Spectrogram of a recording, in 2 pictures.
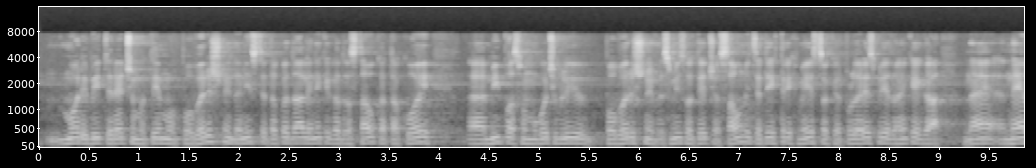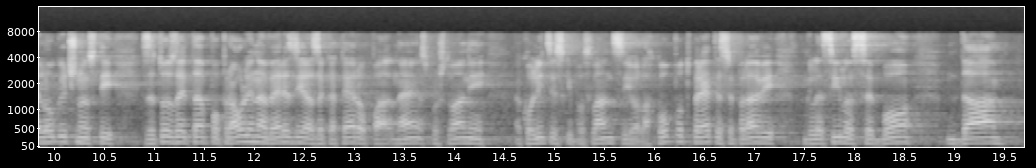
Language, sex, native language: Slovenian, male, Slovenian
